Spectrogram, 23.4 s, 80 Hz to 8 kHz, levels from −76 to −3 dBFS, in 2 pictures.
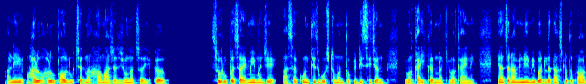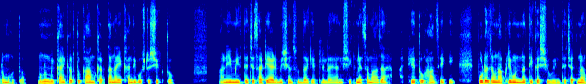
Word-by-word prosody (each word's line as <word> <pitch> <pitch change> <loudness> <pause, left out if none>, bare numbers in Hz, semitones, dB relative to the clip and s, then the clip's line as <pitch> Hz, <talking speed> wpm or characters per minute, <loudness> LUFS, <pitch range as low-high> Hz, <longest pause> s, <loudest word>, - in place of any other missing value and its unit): आणि 135 +1 +3 0.2
हळू-हळू 135 0 +5
पाऊल 125 -1 +4
उचलणं, 125 0 -2
हा 125 +1 -3
माझ्या 120 -1 -1
जीवनाचं 120 +1 -2
एक, 125 +2 -4 1.1
स्वरूपच 130 0 +3
आहे. 120 -2 +5
मी 120 +2 +2
म्हणजे 120 0 0 0.2
असं 120 +2 -3
कोणतीच 130 +1 +1
गोष्ट 130 0 -1
म्हणतो, 120 -1 -2
की 120 - -4
डिसिजन 120 0 0
किंवा 125 0 -7
काही 115 0 +1
करणं 115 -2 +1
किंवा 120 -1 -2
काय 115 0 -3
नाही. 115 +1 -4 0.5
ह्या 130 0 +4
जर 145 - +5
आम्ही 140 0 +4
नेहमी 135 0 +3
बदलत 125 0 +2
असलो, 125 +1 -1
तर - - +1
प्रॉब्लेम 125 -2 0
होतो. 115 - -12 0.2
म्हणून 160 +2 0
मी 155 - 0
काय 140 -2 0
करतो 135 0 0
काम 130 0 +1
करताना 130 -1 -1
एखादी 125 0 -1
गोष्ट 125 +1 -3
शिकतो. 120 -2 -6 0.9
आणि 130 +1 +2
मी 130 0 +3
त्याच्यासाठी 135 0 +1
ॲडमिशन 130 +1 +1
सुद्धा 120 -2 -3
घेतलेलं 120 0 -6
आहे 120 0 -6
आणि 125 +1 -5
शिकण्याचा 125 0 -2
माझा 130 0 -1 0.5
हेतू 130 +1 +2
हाच 135 +2 -6
आहे, 125 - 0
की 70 - -8 0.5
पुढे 135 +1 +7
जाऊन 140 -1 +4
आपली 130 +1 +2
उन्नती 130 0 +3
कशी 125 -1 -1
होईन, 115 -1 -4
त्याच्यातनं 120 +1 -1
125 Hz, 160 wpm, -23 LUFS, 120-130 Hz, 1.1 s, पुढे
